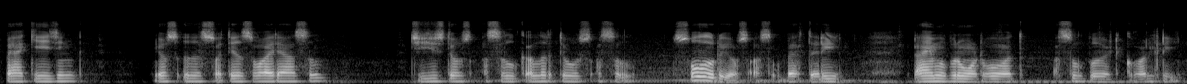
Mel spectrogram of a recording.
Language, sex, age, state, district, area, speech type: Kashmiri, male, 45-60, Jammu and Kashmir, Srinagar, urban, spontaneous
